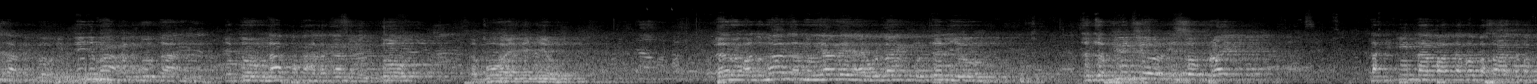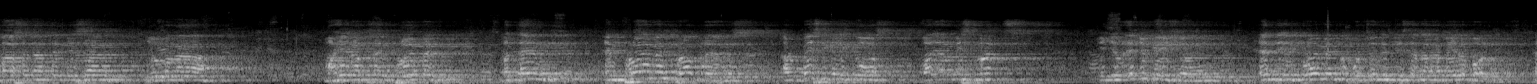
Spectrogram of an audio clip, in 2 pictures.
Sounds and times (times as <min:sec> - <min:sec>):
Male speech, man speaking: 0:00.0 - 0:05.8, 0:07.1 - 0:10.1, 0:10.8 - 0:12.8, 0:13.7 - 0:17.7, 0:18.6 - 0:25.8, 0:26.4 - 0:30.7
Narration, monologue: 0:00.0 - 0:17.9, 0:18.5 - 0:30.7.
